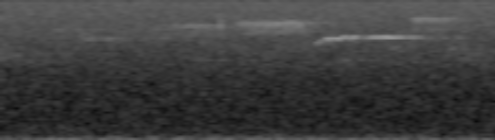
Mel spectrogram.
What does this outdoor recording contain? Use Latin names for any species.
Setophaga virens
